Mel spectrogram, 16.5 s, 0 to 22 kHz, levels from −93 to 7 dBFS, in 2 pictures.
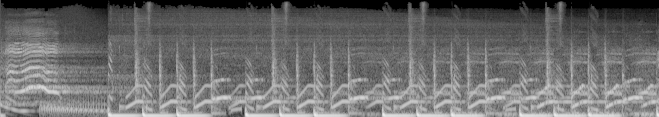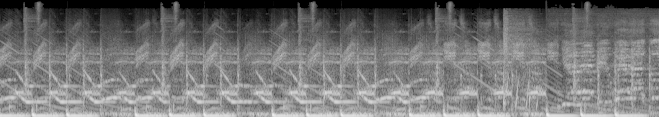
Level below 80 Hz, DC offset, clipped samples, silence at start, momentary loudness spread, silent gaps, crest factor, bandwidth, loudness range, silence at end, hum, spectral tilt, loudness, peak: -12 dBFS; under 0.1%; under 0.1%; 0 s; 4 LU; none; 10 dB; 19 kHz; 2 LU; 0 s; none; -5.5 dB/octave; -13 LUFS; 0 dBFS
